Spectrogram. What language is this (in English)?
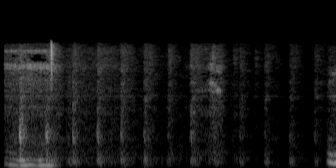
Chinese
